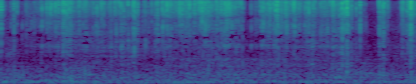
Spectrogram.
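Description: Spread fingertips scratch and rub the plastic shrink-wrap film on the spines of a row of paperback manga. The result is a quiet, bright, crinkly scratching with no low end, running almost continuously and breaking off for two brief pauses.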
